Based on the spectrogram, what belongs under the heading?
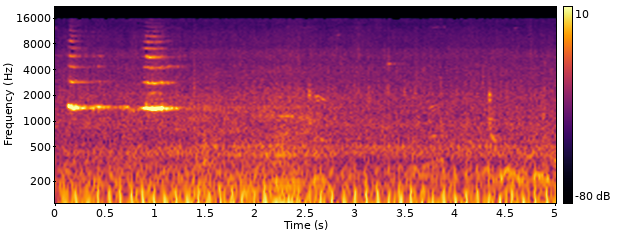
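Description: Motorcycle and scooter engines running at low speed, a steady fast low pulsing, with two short high-pitched tones in the first second, the second one the loudest.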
